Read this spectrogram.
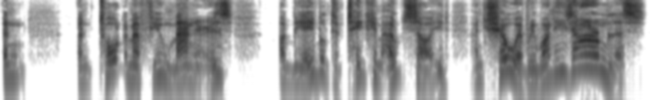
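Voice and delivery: high, faltering tearful plea; close to tears. A narrator's reading. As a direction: explain haltingly, near tears. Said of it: "sounding close to tears himself".

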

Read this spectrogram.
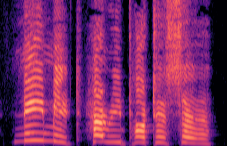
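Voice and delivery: very high, loud squeaky elf; beaming squeaky elf ready to help; eager house elf. Acted. Dobby beaming.

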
